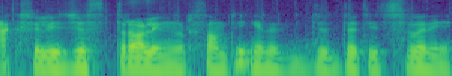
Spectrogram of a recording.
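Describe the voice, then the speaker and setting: A soft-spoken man talks at a medium pitch. His intonation stays monotone and flat. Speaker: gaming commentator. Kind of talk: gameplay commentary. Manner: halting.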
